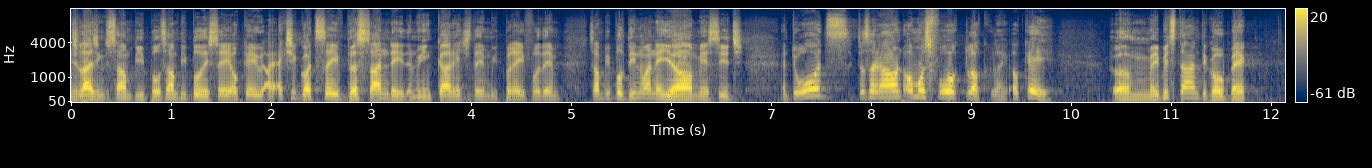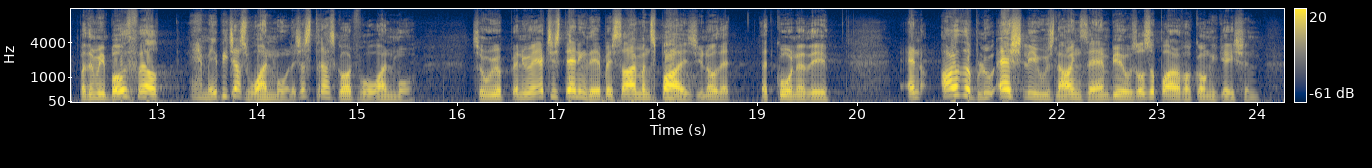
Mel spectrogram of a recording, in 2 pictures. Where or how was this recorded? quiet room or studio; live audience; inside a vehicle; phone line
live audience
